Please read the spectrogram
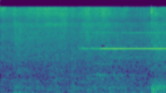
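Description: A steady, high-pitched electronic beep starts about a second in and holds for about a second and a half, over a low rumble of the hall. A dull thump comes just before the end.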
